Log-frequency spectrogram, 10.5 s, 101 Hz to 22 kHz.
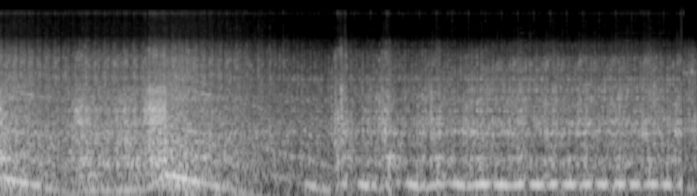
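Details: Volvo TWD121 six-cylinder turbo stationary diesel after fixing a knock by replacing one intake valve and gasket set: steady, even drone with smooth low hum and no sharp knock; normal running.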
